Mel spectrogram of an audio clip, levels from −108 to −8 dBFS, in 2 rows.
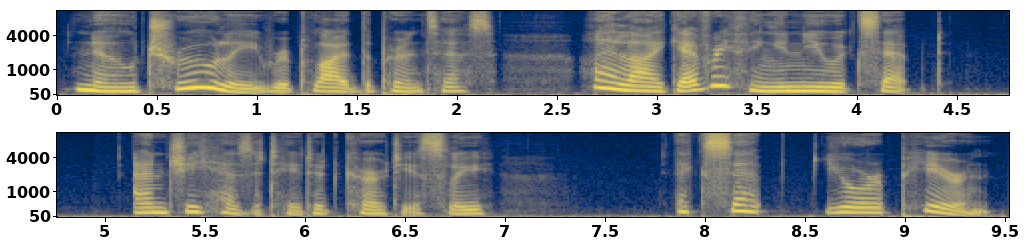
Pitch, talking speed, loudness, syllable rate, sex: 185 Hz, 100 wpm, -21 LUFS, 4.8 syllables/s, female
